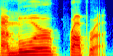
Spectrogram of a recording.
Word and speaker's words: amour propre: And Google said it's amour propre. That's what Google said. So I'm going with that.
